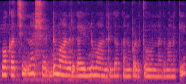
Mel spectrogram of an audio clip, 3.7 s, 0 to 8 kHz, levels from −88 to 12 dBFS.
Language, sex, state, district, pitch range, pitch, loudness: Telugu, female, Andhra Pradesh, Sri Satya Sai, 195-235 Hz, 210 Hz, -16 LUFS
